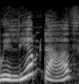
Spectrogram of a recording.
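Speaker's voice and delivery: very high, offended, indignant tone. A girl answers Ginger's remark about William, indignant. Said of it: "she said indignantly".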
